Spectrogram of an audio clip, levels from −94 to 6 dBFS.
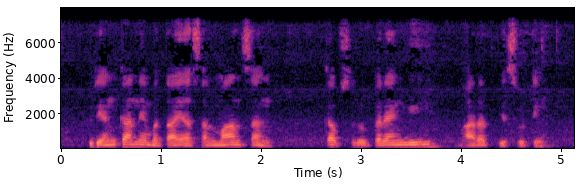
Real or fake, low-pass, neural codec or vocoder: real; 7.2 kHz; none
